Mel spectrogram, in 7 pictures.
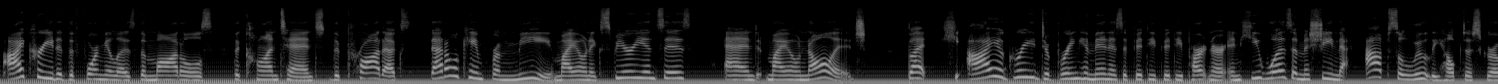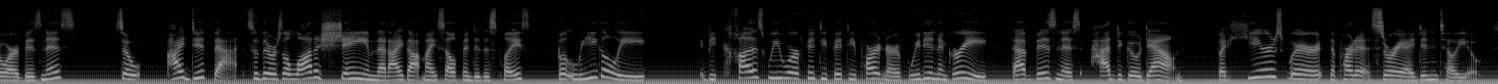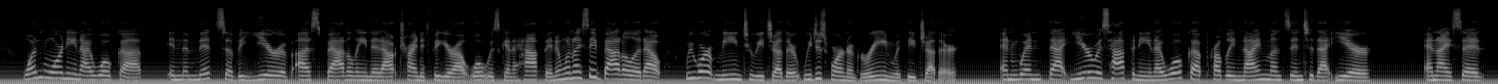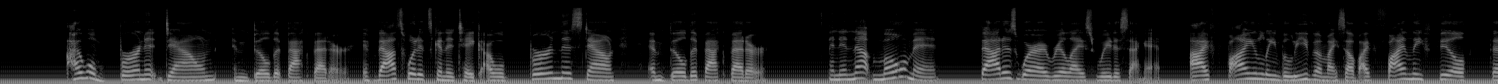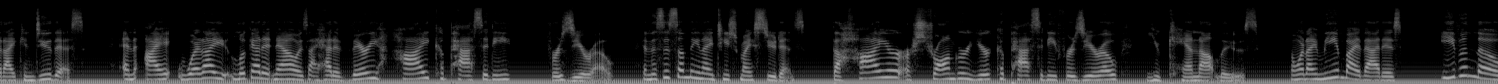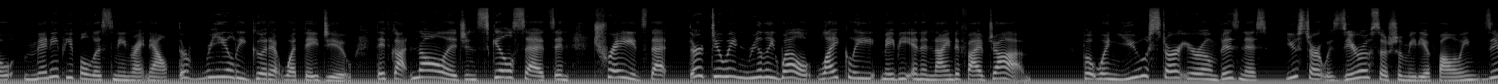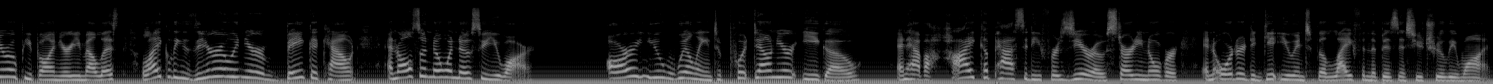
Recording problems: electrical hum; noticeable; throughout; 50 Hz, 20 dB below the speech

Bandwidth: 14.5 kHz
